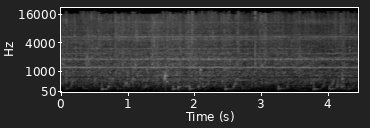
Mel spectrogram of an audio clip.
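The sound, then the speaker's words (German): Water churns steadily in a tank about 1.5 metres high and 1 metre wide, stirred by a rugby-ball-sized stainless steel stirrer that rotates rhythmically, with soft rhythmic pulses and a faint mechanical hum underneath. No voices, just the continuous swirling. “Mit rhythmischen Bewegungen dreht er sich um sich selbst und erzeugt dabei eine leichte Strömung.”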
